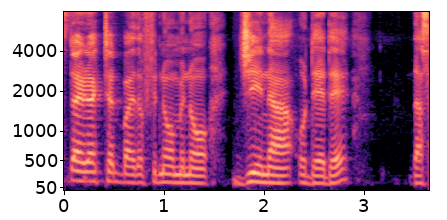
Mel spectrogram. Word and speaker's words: Odede: Of course, directed by the phenomenal Jinna Odede.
